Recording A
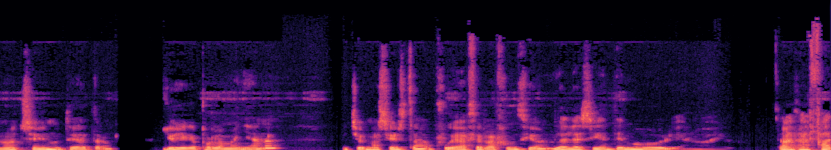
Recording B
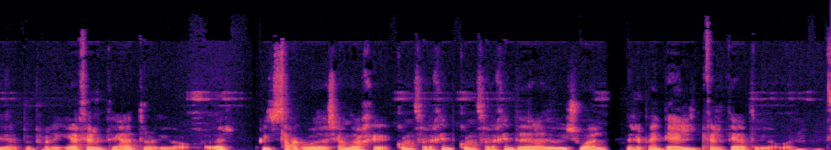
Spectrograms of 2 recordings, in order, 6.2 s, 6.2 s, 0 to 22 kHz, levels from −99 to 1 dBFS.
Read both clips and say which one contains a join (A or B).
B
